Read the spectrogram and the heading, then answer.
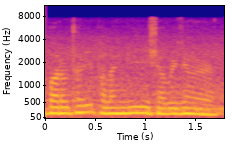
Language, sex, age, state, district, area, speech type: Bodo, male, 30-45, Assam, Chirang, rural, spontaneous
